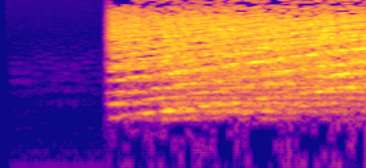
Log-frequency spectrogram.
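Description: Silence, then about two-thirds of a second in a synthesized riser sound effect starts: a dense swell of many high tones slowly rising in pitch.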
